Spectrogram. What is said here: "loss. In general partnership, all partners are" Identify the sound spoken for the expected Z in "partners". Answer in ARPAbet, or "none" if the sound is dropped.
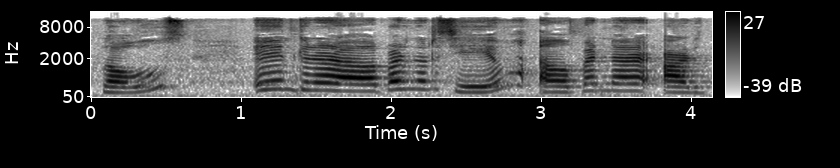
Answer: none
